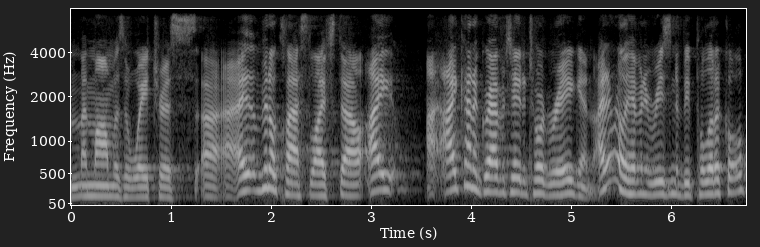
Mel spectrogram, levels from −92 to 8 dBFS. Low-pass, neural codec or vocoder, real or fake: 7.2 kHz; none; real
